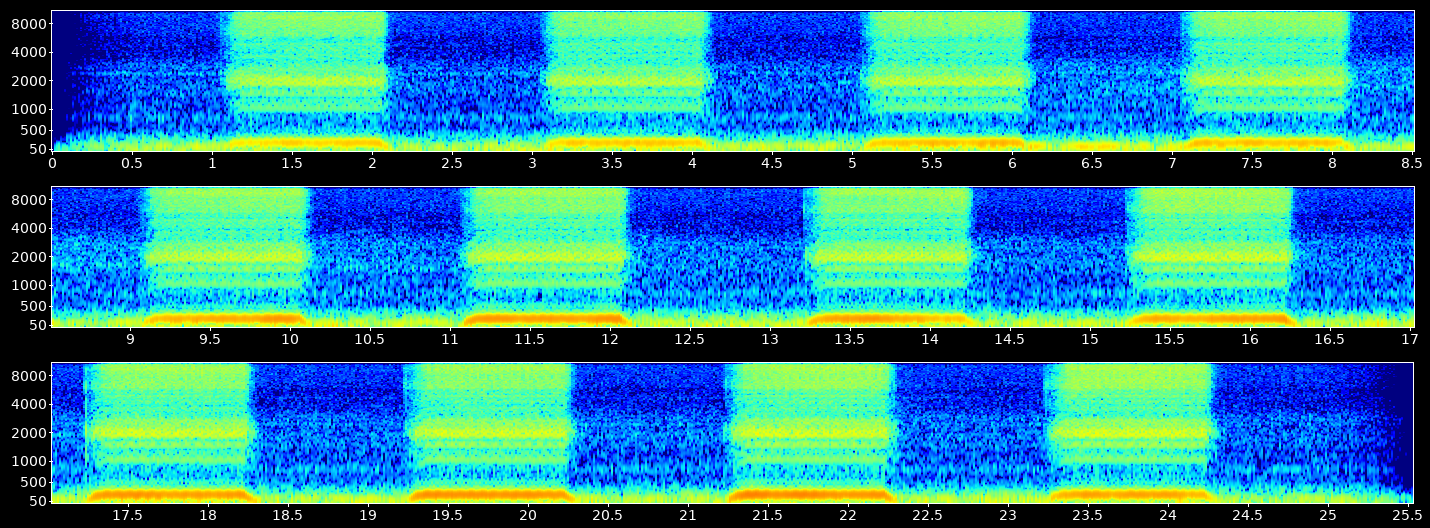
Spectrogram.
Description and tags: Cell Phone Vibrate
University, Elaine, Koontz, Park, Point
